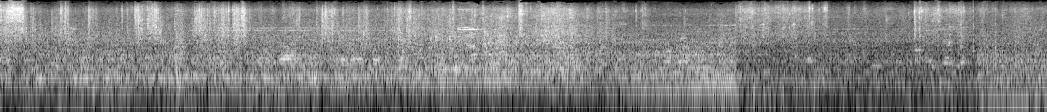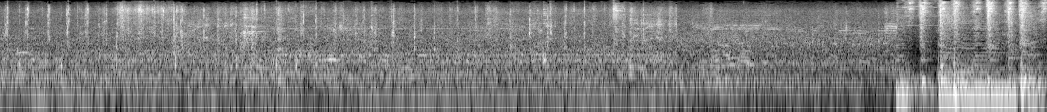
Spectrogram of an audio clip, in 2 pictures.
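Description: Busy street-food stall: background voices over a dense bed of small crackling clicks, with a low steady hum through the middle part. Music starts just before the end.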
